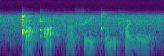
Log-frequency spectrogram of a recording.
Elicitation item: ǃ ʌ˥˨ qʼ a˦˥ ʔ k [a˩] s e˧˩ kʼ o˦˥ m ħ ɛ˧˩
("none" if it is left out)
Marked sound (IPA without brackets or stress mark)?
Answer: a˩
